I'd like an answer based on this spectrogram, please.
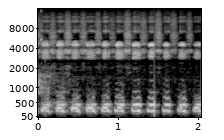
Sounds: Laughter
